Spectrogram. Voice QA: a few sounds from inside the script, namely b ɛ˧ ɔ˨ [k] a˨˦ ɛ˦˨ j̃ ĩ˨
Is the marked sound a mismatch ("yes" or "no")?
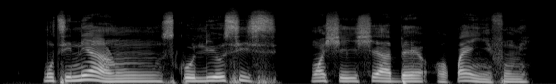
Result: yes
